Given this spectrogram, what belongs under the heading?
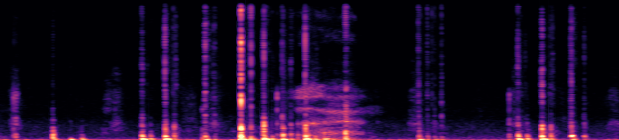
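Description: Keystrokes on a computer keyboard, tapped out in quick irregular bursts of sharp clicks with brief pauses, close and fairly clear with no talking.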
